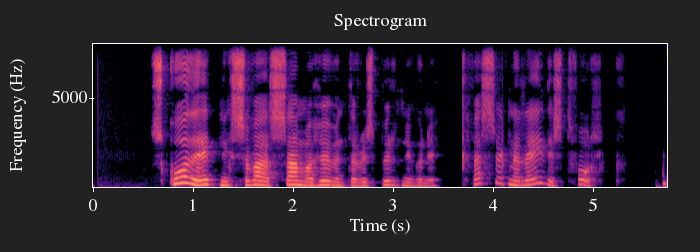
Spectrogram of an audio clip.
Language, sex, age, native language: Icelandic, female, 40-49, Icelandic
